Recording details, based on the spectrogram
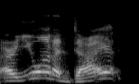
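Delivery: plain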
